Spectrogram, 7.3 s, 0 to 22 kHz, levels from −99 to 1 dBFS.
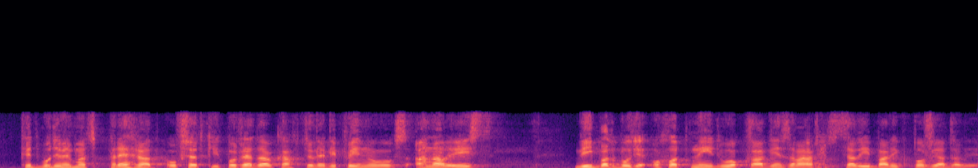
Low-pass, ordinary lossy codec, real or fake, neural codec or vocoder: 7.2 kHz; none; fake; codec, 16 kHz in and 24 kHz out, 0.8 kbps, FocalCodec, streaming, 65536 codes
